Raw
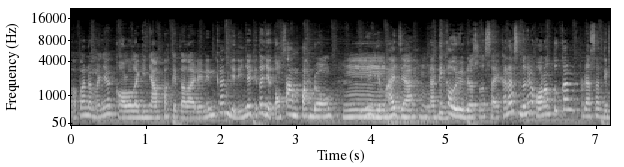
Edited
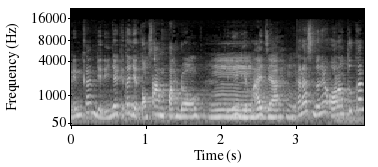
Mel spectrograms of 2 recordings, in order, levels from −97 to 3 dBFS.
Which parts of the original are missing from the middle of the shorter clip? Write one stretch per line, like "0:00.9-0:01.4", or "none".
0:04.8-0:05.7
